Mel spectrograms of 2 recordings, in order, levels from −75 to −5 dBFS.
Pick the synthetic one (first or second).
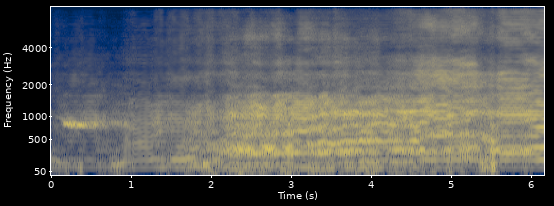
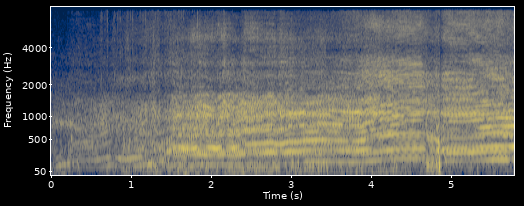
first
